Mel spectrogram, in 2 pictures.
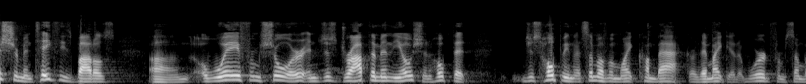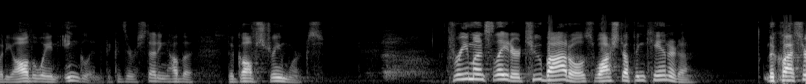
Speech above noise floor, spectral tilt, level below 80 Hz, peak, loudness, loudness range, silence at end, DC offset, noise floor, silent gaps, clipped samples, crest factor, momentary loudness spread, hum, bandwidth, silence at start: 48 dB; -6 dB/octave; -60 dBFS; 0 dBFS; -17 LUFS; 10 LU; 0 s; under 0.1%; -65 dBFS; none; under 0.1%; 18 dB; 16 LU; none; 8 kHz; 0 s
